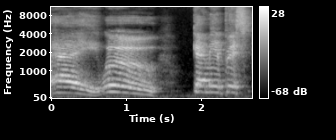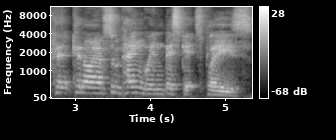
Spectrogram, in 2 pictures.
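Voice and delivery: mock dazed stoner drawl, slow, woo stretched. Voicing the moon drawn inside an album cover: put-on stoned voice. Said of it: "he's a bit stoned".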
